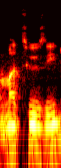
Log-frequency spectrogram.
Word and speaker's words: Mattiuzzi: Yeah, I don't really have much of a universe on the internet, except for my Instagram account, which is my name spelt kind of phonetically, which is John M-A-2-Z, which spells out Mattiuzzi, John Mattiuzzi.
